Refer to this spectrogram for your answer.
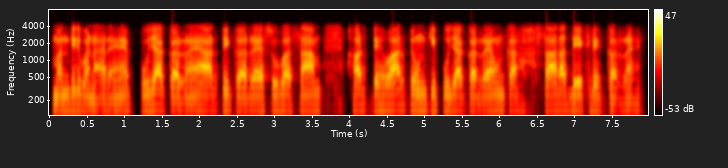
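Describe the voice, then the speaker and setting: A man's voice: medium pitch, moderate pace, clean tone, no echo. A man debating heatedly as host on a phone call, insistently piling up rhetorical questions. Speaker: host taking phone calls.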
